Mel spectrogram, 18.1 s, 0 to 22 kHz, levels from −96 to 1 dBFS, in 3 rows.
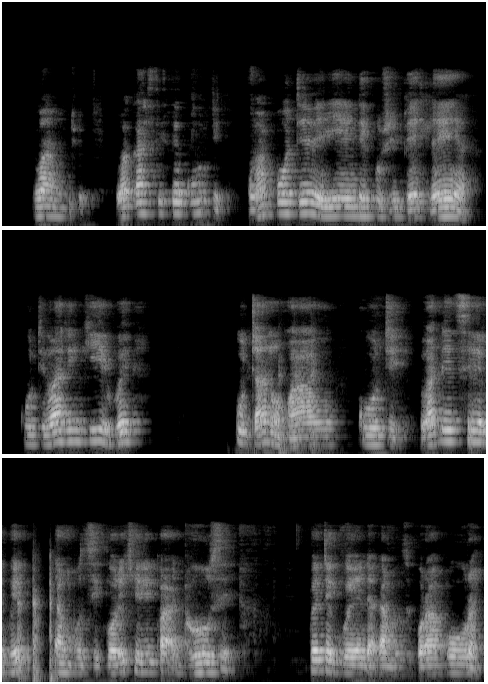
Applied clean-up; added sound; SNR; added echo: neural mask model DeepFilterNet 3.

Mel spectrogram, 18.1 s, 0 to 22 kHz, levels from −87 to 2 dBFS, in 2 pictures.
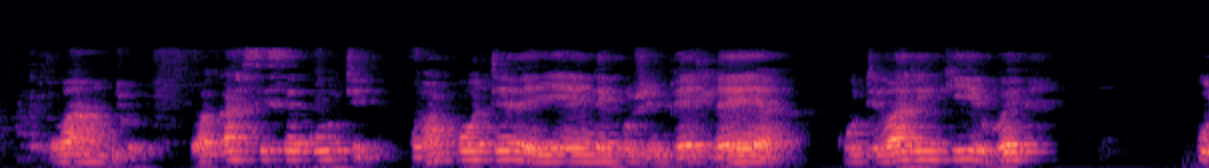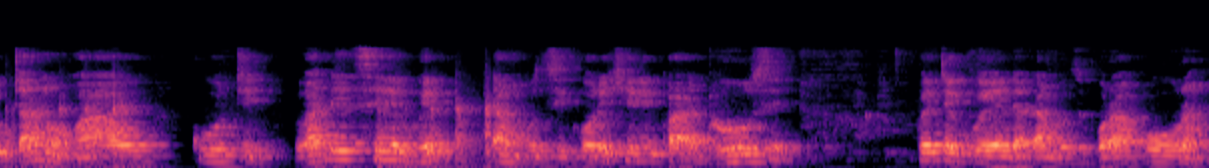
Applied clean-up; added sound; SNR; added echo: neural separator model SepFormer DNS4.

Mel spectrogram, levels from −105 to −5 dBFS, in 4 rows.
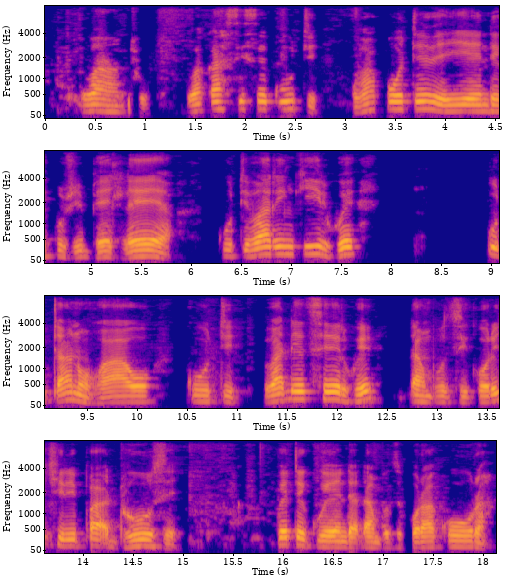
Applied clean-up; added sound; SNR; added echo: none; none; none; none.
